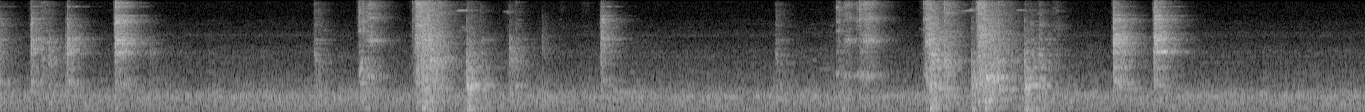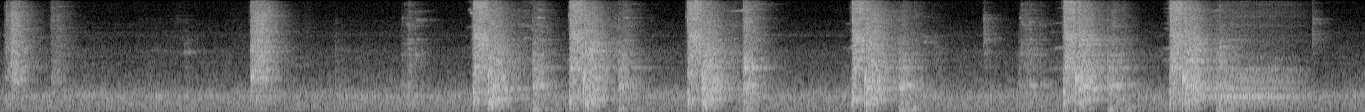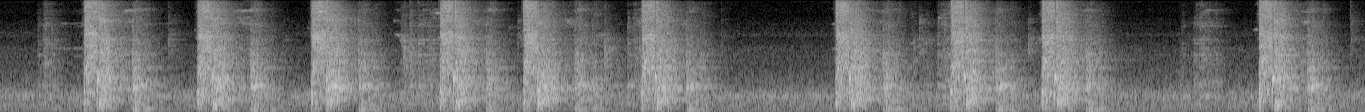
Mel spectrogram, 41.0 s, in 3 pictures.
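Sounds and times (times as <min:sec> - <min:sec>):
power hammer striking hot steel: 0:00.0 - 0:01.6, 0:03.6 - 0:05.1, 0:09.2 - 0:12.0, 0:17.7 - 0:21.4, 0:22.1 - 0:23.6, 0:24.2 - 0:26.9, 0:28.1 - 0:34.5, 0:35.6 - 0:38.5, 0:39.8 - 0:40.7
steady low hum: 0:00.0 - 0:40.9.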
